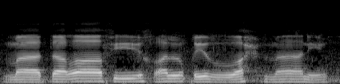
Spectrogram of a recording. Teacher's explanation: خا بھی پر ہے، قاف بھی پر ہے، را بھی پر ہے، را مشددہ اپنی حرکت کے مطابق پور یا باریک پڑھی جائے گی، یعنی زبر یا پیش ہو تو پور پڑھی جائے گی، اگر زیر ہو تو را مشدد باریک پڑھی جائے گی۔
